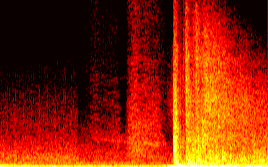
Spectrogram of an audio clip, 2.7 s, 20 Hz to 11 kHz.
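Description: A single booming shot from an SU-26 self-propelled artillery gun in World of Tanks, a sudden deep blast after a quiet rumbling stretch, with the low rumble sustained afterward.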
